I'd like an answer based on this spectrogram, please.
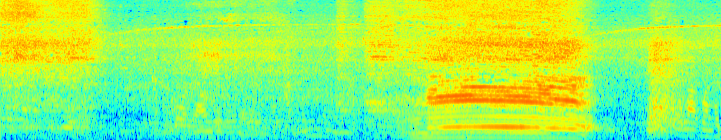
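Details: Cattle at a karapan sapi bull-racing training session at the Asemanis field, Madura; one steady harmonic moo of about two seconds rises out of background chatter and rumble, with a faint high whine and crowd noise around it.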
